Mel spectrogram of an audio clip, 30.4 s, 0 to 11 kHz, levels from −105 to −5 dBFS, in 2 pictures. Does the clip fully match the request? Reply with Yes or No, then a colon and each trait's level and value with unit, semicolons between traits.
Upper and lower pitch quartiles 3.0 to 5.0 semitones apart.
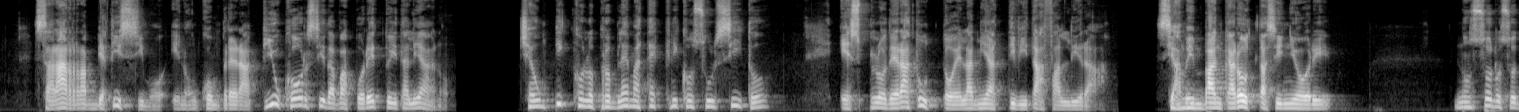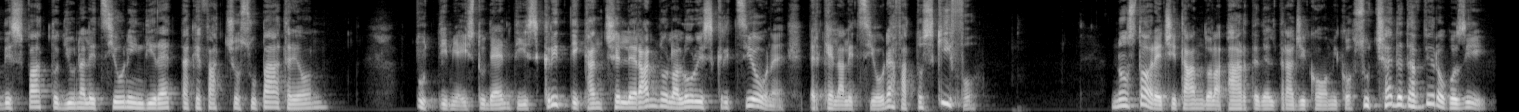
No: wide, 5.6 semitones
